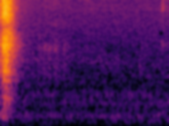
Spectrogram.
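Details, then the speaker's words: A man's single sharp, explosive sneeze during a rapid sneezing attack in which he sneezes about five times, followed by quiet room sound. "uploads uh it's you know for hold on excuse me pardon me I got okay I can't just sneeze once I got to do the five uh but yeah"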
